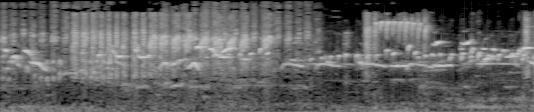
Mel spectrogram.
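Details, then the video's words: Greater green leafbird song used as a lure to train other birds, likely a kept bird: rapid varied chirps and twittering notes, mixed with sliding whistles and a buzzy high burst near the end, loud and continuous. "CUCAK IJO GACOR || COCOK BUAT PANCINGAN"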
